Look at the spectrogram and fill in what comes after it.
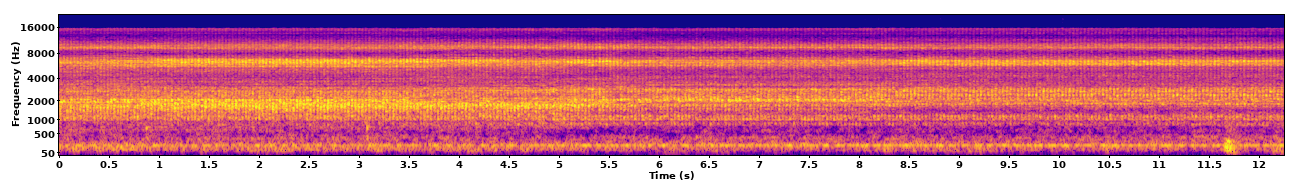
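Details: Samsung double-door inverter fridge compressor running after its PCB was repaired. Steady, even electronic whine with a faint low hum and no knocks. Normal running.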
